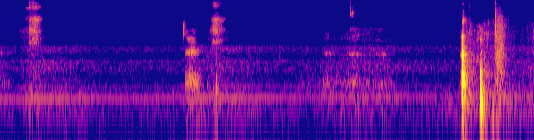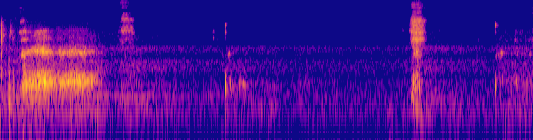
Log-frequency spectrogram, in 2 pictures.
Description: Sooooo wet and snotty. Huge sneeze and nose blow at the end. Gone through a whole box of tissues today and no sign of this cold drying up.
